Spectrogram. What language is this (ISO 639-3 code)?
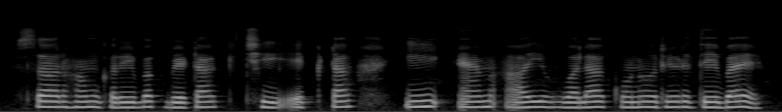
mai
